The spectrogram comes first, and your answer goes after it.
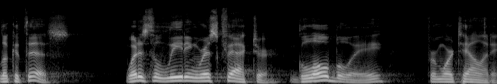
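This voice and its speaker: An American-accented man at medium pitch, dark and mellow in tone, with very wide pitch swings and a moderate pace. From Northern California. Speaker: physician lecturer. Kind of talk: lecture.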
